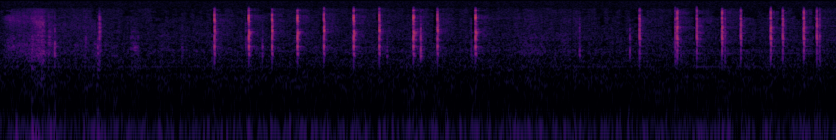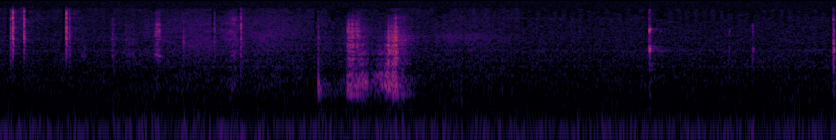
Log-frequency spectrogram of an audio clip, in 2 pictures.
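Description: Faint handling of an opened Logitech wireless mouse's plastic shell: two runs of quick light clicks, then a brief rustle about six seconds in.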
